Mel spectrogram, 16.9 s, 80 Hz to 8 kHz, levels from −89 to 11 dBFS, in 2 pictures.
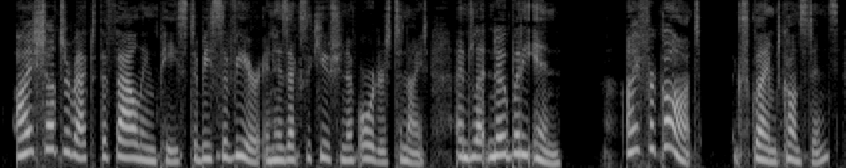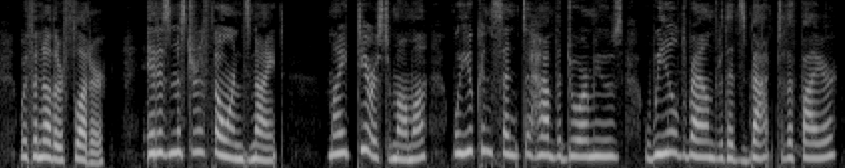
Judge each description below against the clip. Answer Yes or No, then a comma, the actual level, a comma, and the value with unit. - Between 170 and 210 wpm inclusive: Yes, average, 175 wpm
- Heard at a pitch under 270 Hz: No, very high, 275 Hz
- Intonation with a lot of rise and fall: No, average, 4.8 semitones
